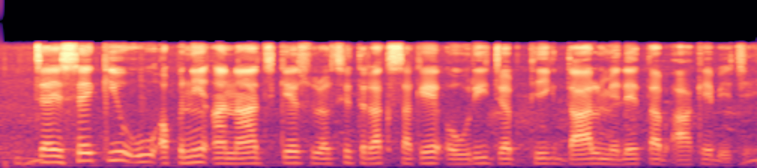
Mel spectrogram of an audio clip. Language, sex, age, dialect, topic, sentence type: Bhojpuri, male, <18, Northern, agriculture, statement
